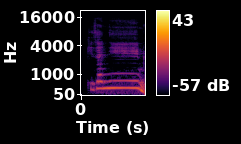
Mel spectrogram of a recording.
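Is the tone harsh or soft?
soft. It is called out softly and gently.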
